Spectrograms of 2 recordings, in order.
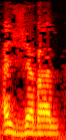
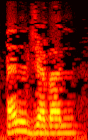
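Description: First: The L blends into a doubled first consonant. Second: The L is clearly pronounced before the consonant. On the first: The speaker calls it wrong. "هذا لا يصح" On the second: The speaker calls it right. "الفصحى"

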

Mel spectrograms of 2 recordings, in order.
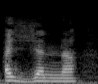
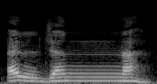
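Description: First: The l merges into a doubled j sound. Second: The l is clearly pronounced before the j. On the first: The speaker calls it wrong. "بعض الناس يقولون الجنة" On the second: The speaker calls it right. "الفصحى أن نقول"

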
